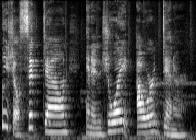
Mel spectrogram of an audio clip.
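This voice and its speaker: A woman's voice: mid-range voice, sing-song, takes it slowly, a little mellow, faint music behind. A woman voicing a polite, formal storybook goblin who cares about manners, in emphatic declarations. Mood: prim. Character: polite, proper goblin host, fond of manners.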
